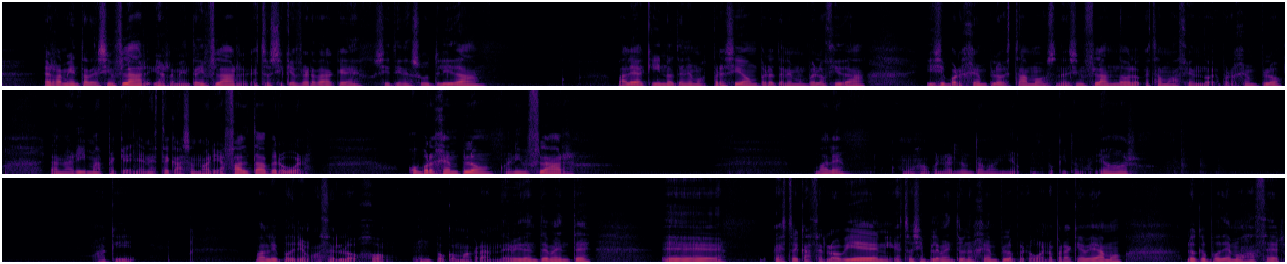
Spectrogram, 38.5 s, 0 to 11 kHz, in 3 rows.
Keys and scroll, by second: 14.0 super+z.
